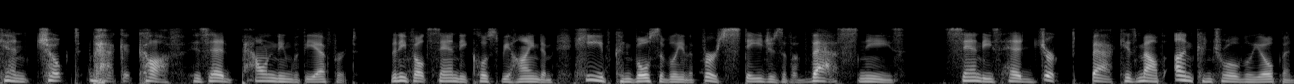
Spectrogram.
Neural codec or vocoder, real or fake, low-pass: none; real; 5.4 kHz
